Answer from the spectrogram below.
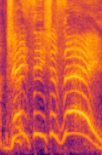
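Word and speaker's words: JC Chasez: CJ Chavez. – There you go. – No. – Wrong. JC Shazay.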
